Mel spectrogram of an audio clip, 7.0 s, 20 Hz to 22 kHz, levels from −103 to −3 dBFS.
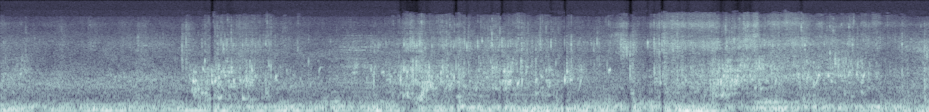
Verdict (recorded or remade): recorded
